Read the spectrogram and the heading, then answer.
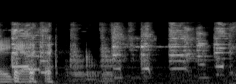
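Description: A wrestling entrance theme, the theme song of wrestler Shane Scott, plays tinny and thin through a small phone speaker, loud and punchy with choppy bursts and short gaps, heard alone without talk over it.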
